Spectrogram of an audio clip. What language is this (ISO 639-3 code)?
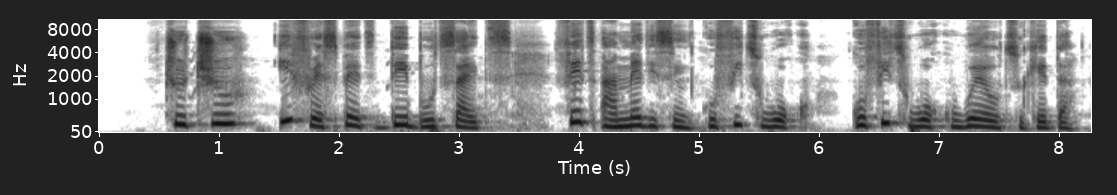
pcm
